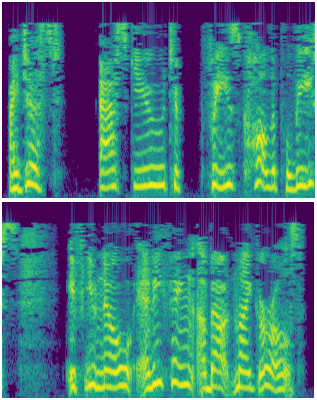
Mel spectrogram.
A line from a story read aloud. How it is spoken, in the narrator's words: she said, her voice shaking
